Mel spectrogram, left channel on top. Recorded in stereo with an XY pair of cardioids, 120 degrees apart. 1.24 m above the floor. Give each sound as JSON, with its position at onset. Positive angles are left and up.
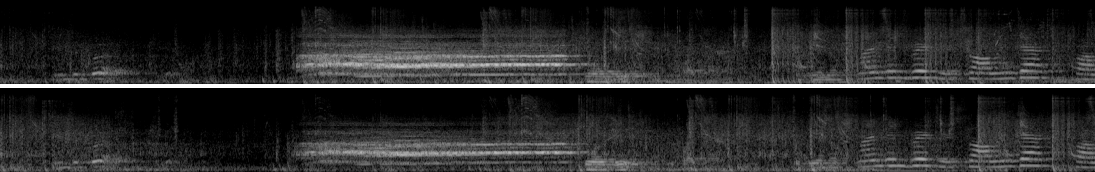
{"t": 0.5, "sound": "a man speaking", "azimuth_deg": -15, "distance_m": 5.5}
{"t": 3.0, "sound": "a scream", "azimuth_deg": 45, "distance_m": 2.0}
{"t": 5.8, "sound": "a man speaking", "azimuth_deg": -50, "distance_m": 5.0}
{"t": 8.6, "sound": "singing", "azimuth_deg": -10, "distance_m": 1.5}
